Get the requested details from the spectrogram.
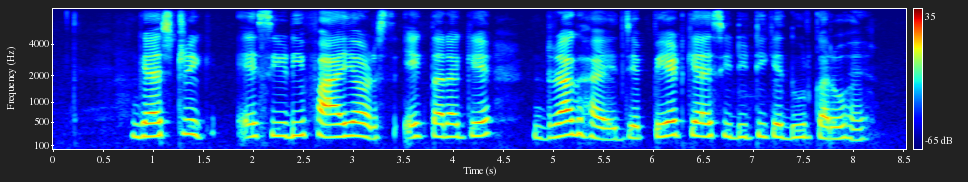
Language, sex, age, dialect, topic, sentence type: Magahi, female, 25-30, Southern, agriculture, statement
